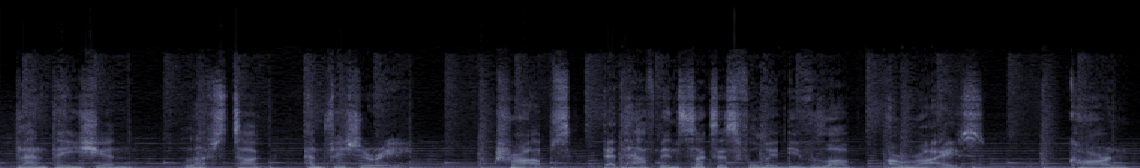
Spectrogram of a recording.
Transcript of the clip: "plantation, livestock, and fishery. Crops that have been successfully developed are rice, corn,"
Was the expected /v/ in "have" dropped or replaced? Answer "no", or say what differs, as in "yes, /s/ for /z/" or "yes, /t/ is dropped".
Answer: no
